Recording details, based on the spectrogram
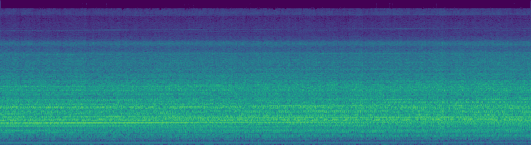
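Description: Loud continuous rumbling roar through the whole spin, no letting up, the sound of drum bearings that are worn out.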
